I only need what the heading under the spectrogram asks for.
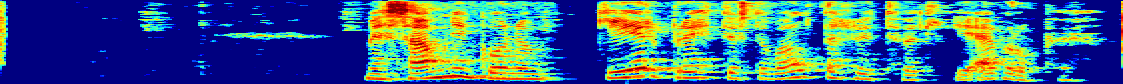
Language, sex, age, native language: Icelandic, female, 40-49, Icelandic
